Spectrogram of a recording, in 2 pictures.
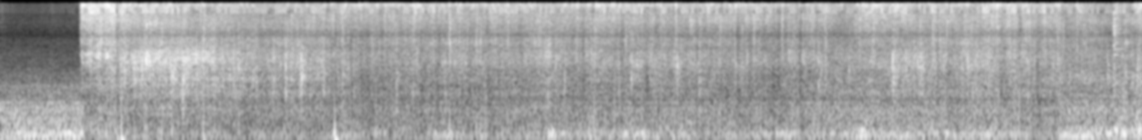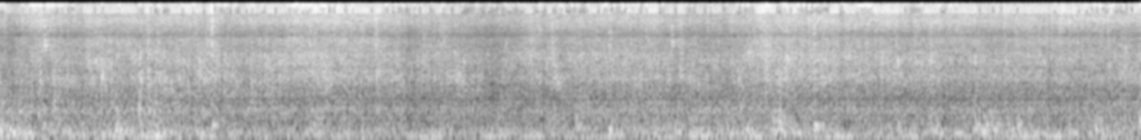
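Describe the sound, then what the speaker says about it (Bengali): Nigella seeds and chopped onion frying in hot oil for a spicy eggplant curry, a loud, dense, continuous sizzle close to the pan that starts abruptly and holds steady throughout, with faint stirring, no voices. "এবার এর মধ্যে দিয়ে দেবো কালো জিরে, দিয়ে দেবো পেঁয়াজ কুচি"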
